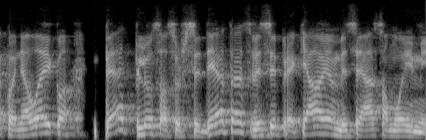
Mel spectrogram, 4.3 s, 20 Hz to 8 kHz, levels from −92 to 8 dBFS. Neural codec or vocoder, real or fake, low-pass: none; real; 7.2 kHz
